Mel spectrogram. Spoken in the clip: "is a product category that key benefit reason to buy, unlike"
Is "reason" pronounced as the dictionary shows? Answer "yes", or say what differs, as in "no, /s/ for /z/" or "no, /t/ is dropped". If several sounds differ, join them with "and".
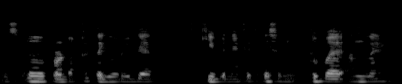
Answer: no, /s/ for /z/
